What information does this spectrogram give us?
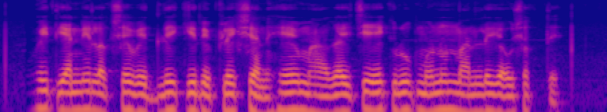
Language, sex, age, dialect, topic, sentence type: Marathi, male, 25-30, Standard Marathi, banking, statement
